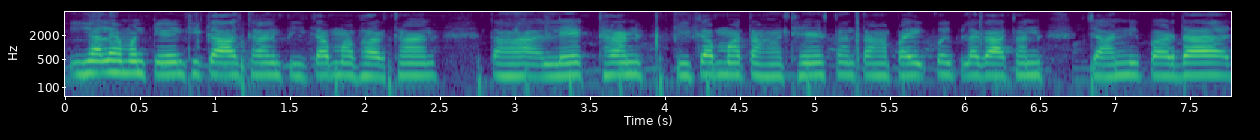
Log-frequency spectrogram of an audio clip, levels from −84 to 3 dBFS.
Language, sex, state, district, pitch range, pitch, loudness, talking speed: Chhattisgarhi, male, Chhattisgarh, Korba, 195-205 Hz, 200 Hz, -26 LUFS, 160 wpm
